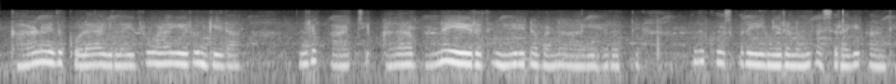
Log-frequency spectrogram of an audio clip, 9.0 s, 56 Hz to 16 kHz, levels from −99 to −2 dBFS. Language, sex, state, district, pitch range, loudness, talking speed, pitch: Kannada, female, Karnataka, Gulbarga, 200-230 Hz, -18 LUFS, 140 wpm, 215 Hz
